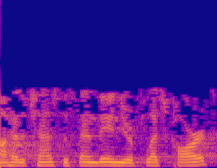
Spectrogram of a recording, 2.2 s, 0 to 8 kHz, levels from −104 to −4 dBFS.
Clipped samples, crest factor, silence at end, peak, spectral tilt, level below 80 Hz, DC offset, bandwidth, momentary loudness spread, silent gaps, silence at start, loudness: under 0.1%; 16 dB; 0 s; -16 dBFS; -4 dB/octave; -76 dBFS; under 0.1%; 3.9 kHz; 6 LU; none; 0 s; -32 LUFS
